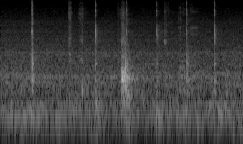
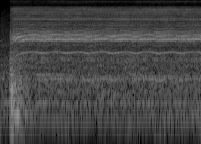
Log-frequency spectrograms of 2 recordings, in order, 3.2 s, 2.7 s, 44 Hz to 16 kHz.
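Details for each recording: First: High-mileage Honda Accord with no wipers, key on, wiper switch cycled between high and low: sharp irregular clicks about twice a second from a box, with no motor running; failed wiper motor, relay clicking only. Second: 2005 Honda Accord, 3.0, high mileage, after replacing the wiper motor for a no-wipers complaint: steady high-pitched electric whir holding even speed on high, no grinding or clunks. Normal wiper motor operation.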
